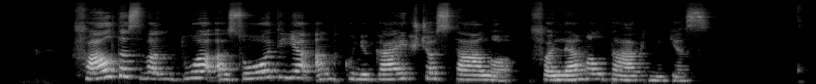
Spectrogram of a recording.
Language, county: Lithuanian, Tauragė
